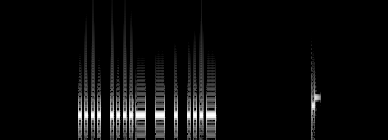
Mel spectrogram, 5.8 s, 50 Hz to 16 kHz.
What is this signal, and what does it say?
Morse code, heard as a keyed tone, about 25 wpm, 700 Hz. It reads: H4TEV
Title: Five Challenging Letter-Number Combinations 25wpm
